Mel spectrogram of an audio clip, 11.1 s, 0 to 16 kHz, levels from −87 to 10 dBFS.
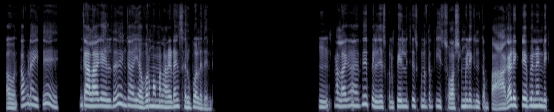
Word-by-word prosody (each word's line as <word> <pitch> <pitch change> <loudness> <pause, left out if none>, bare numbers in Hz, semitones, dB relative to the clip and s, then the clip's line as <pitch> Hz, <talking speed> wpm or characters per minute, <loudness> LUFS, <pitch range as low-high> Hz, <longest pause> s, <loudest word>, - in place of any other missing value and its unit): అవును. 150 -1 -1
అప్పుడైతే 255 +2 -3 0.7
ఇంక 245 -1 -1
అలాగెళ్తే 210 0 +3
ఇంక 235 -1 -2 0.2
ఎవ్వరూ 190 +4 +2
మమ్మల్ని 195 -3 +2
అడగడానికి 190 +4 +1
సరిపోలేదండి. 150 -8 -1 2.1
హ్మ్. 175 -1 -3 0.2
అలాగా 205 +2 0
అయితే 240 +6 -3
పెళ్లి 190 -5 0
చేసుకున్నా. 170 -1 -6
పెళ్లి 195 0 +1
చేసుకున్న 205 -1 -4
తర్వాత 205 0 -10
ఈ - - 0
సోషల్ 150 +5 -1
మీడియాకి 195 -2 -1
ఇంకా - - -9 0.2
బాగా 135 +7 +1
అడిక్ట్ 230 0 +2
అయిపోయానండి. 215 -2 +2
200 Hz, 130 wpm, -23 LUFS, 175-215 Hz, 2.1 s, అలాగెళ్తే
